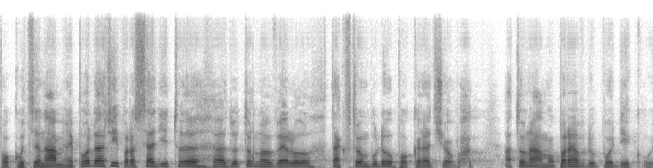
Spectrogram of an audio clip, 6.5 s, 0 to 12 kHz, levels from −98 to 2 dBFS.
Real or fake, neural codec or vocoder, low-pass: fake; codec, 16 kHz in and 24 kHz out, 0.8 kbps, FocalCodec, streaming, 65536 codes; 10.8 kHz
